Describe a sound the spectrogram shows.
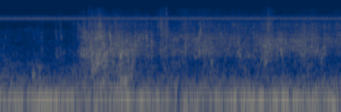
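Water splashes around a man wading.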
